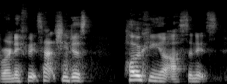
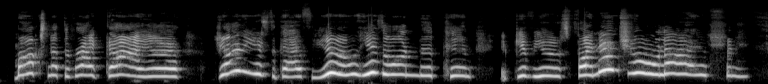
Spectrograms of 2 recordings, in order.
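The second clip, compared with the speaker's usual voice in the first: very high voice, like a cartoon; 4 dB louder than usual. Quoting Lisa's mother from a film: Mickey Mouse voice. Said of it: "why did that sound like Mickey Mouse".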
